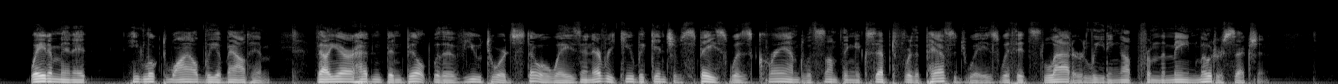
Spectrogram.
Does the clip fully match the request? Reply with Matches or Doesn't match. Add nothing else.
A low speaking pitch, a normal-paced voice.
Matches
